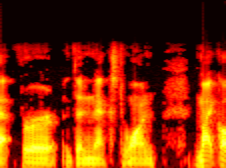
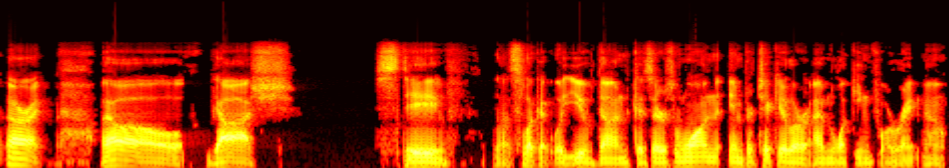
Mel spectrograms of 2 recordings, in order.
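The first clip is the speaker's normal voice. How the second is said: normal talking voice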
